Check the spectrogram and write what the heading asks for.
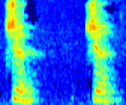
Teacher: You're going to make the same, you're going to say it the same exact way as CH, ch, but you're also going to feel the vibration in your throat.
